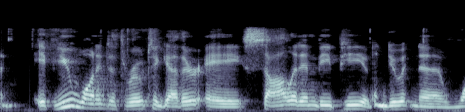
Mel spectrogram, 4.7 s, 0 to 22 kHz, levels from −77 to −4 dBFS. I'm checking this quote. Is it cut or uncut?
cut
